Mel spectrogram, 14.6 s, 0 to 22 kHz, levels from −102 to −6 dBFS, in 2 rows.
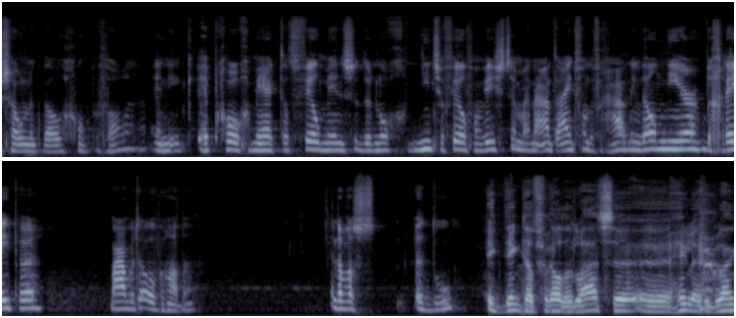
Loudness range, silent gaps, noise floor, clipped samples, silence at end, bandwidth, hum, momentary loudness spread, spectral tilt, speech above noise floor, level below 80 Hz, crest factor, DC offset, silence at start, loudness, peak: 7 LU; none; -84 dBFS; under 0.1%; 0 s; 15.5 kHz; none; 13 LU; -4.5 dB/octave; 39 dB; under -90 dBFS; 20 dB; under 0.1%; 0 s; -45 LUFS; -26 dBFS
